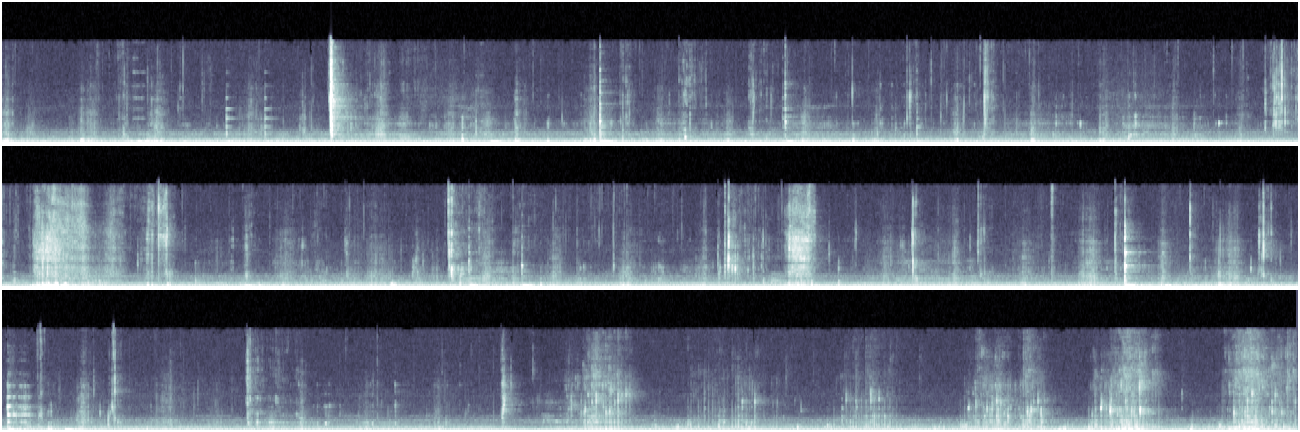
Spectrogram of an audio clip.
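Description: A person chewing and crunching Peeps cereal, marshmallow-flavoured with marshmallow pieces, close to the microphone, in irregular crunches with a few louder bites. A steady low hum runs underneath.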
